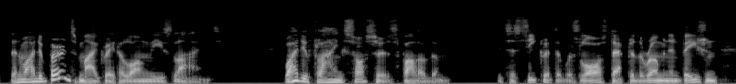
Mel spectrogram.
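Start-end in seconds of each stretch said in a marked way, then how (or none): none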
